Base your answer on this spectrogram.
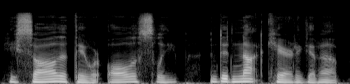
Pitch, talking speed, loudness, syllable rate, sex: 110 Hz, 240 wpm, -19 LUFS, 5.1 syllables/s, male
